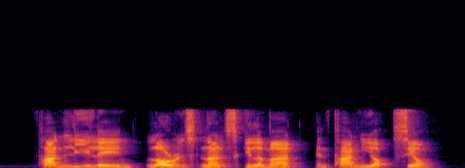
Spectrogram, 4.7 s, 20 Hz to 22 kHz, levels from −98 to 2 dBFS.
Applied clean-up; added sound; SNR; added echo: neural mask model DeepFilterNet 3.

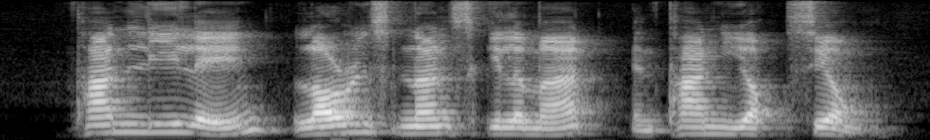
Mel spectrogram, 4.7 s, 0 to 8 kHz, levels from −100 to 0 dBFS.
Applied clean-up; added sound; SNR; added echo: neural mask model Resemble Enhance denoiser.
